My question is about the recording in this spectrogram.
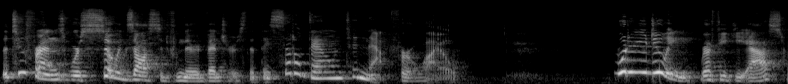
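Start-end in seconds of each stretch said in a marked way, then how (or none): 6.1-7.0 high, loud, startling question; abrupt wake-up call. A narrator's reading. Old Rafiki waking two napping cubs, abruptly. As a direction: jolt the sleepers awake. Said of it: "waking the two cubs up abruptly".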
